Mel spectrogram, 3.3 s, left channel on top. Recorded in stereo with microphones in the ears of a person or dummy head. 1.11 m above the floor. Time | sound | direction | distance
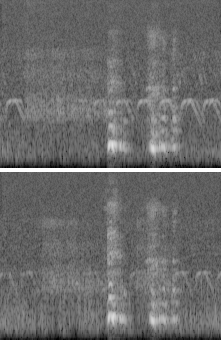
1.6 | laughter | 45° right (ahead or behind) | 0.9 m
